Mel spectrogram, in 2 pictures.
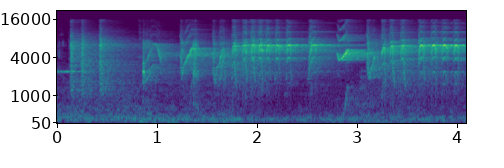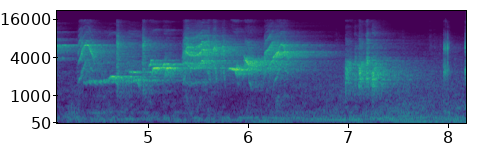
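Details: White-rumped shama (murai batu) from Indonesia, a prospect bird for song contests on the hanging pole, singing a rich, varied run of high whistled phrases, sweeping slurs and sharp chips with hardly a pause.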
